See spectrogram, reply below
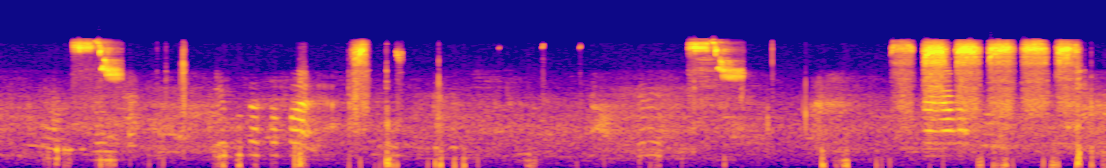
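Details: Blue-black grassquit singing a lot, its song in the trincado style: short buzzy phrases sliding sharply downward from very high pitch. Two single phrases come a few seconds apart, then a fast run of six clipped high notes. Faint background murmur.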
